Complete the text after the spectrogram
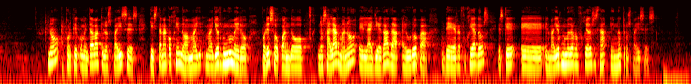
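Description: A woman speaks steadily into a microphone.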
